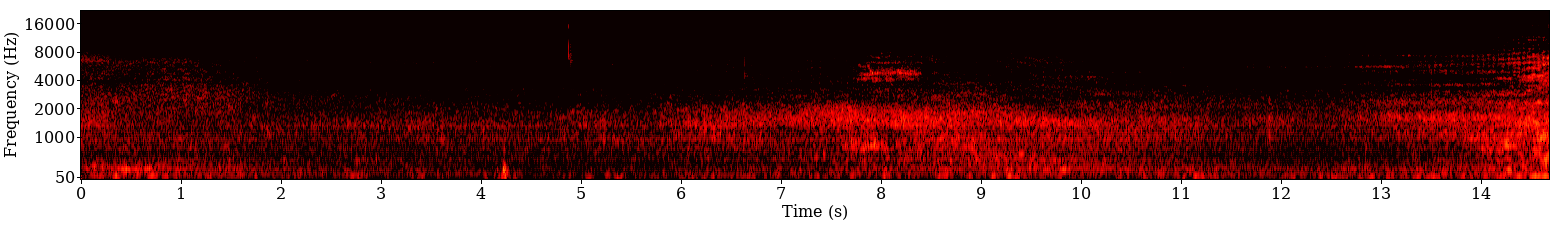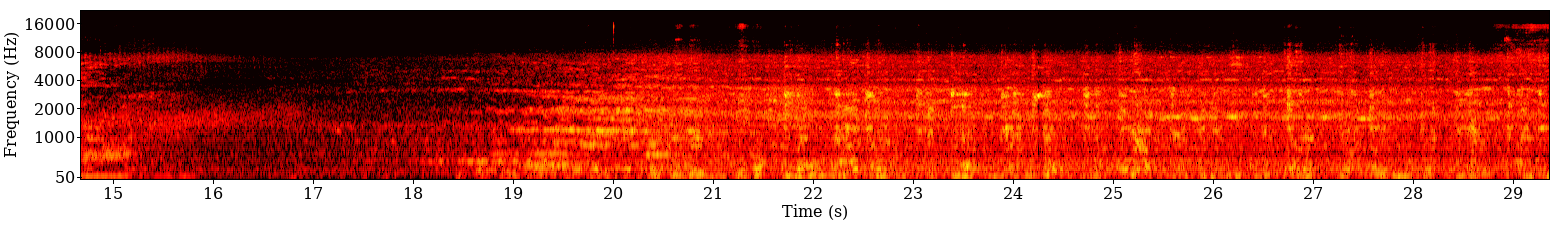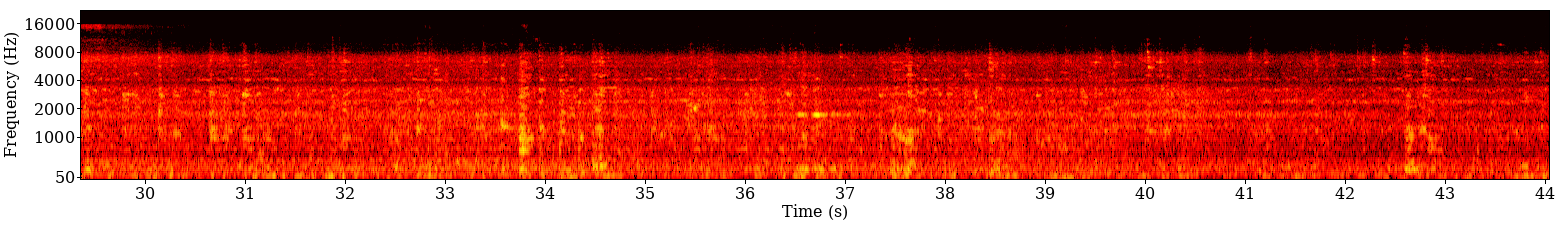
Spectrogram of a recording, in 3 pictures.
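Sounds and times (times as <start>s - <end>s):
train wheels rumbling on rail: 11.6s - 44.0s
high wheel squeal: 17.7s - 44.0s.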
